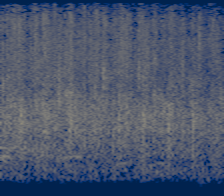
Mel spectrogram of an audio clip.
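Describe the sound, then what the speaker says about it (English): An audience applauds the president at a closing celebration, steady clapping of moderate loudness with no voices. "Let's give the president a round of applause."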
